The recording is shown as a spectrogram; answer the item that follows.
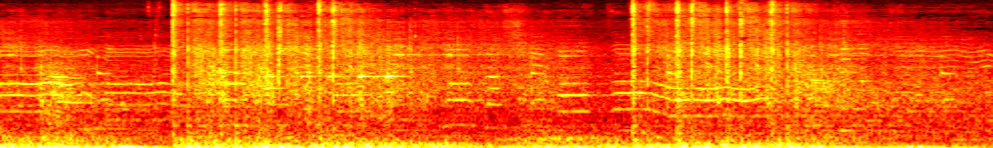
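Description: Ship guns boom in a naval video game, a dense run of heavy, loud artillery blasts that rumble continuously, with sharper volleys standing out around the second and fourth seconds.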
